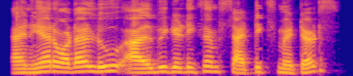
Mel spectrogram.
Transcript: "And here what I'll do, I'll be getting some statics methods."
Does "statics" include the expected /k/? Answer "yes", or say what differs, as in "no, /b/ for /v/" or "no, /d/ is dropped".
yes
